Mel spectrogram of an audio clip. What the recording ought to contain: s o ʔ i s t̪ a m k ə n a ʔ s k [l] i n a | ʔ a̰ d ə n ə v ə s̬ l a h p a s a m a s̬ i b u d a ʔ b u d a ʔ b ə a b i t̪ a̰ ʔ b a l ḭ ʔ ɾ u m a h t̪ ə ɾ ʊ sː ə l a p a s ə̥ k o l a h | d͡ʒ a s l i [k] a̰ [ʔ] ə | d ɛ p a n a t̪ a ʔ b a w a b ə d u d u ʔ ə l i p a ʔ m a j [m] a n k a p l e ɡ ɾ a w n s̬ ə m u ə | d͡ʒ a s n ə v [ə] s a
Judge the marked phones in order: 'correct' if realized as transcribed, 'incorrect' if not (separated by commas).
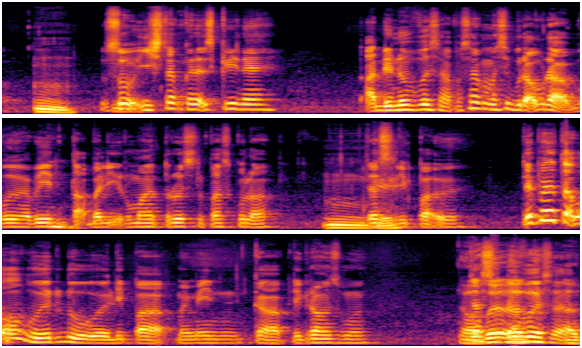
incorrect, incorrect, correct, correct, correct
